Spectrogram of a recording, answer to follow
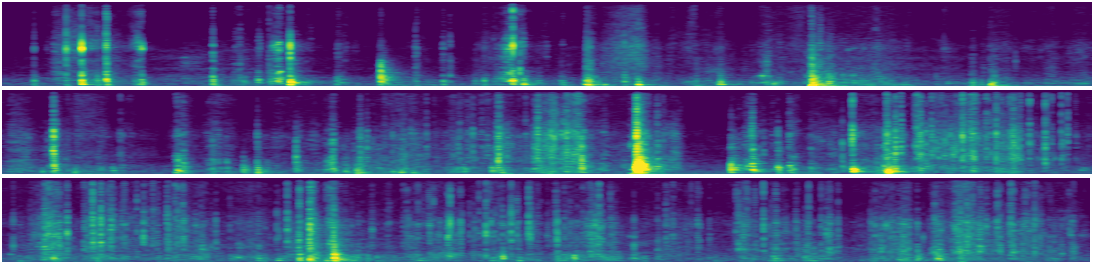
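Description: A knife slitting the sealing tape on a cardboard box, then the box's cardboard flaps and lid being pulled open and handled: irregular crinkling, tearing and scraping with many short sharp clicks, the loudest a little after eight seconds in.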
